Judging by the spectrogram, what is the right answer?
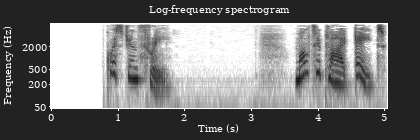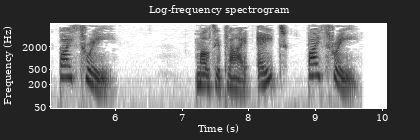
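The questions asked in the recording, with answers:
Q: Multiply 8 by 3.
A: 24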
